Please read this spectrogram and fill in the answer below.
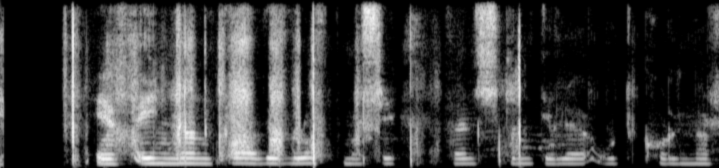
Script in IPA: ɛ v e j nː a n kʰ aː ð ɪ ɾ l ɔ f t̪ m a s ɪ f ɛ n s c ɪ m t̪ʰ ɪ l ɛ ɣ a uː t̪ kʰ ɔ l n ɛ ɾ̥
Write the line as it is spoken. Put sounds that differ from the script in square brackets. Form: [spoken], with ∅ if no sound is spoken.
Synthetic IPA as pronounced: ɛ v e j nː a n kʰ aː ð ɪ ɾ l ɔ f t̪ m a s ɪ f ɛ n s c ɪ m [t̪] ɪ l ɛ ɣ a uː t̪ kʰ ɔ l n [a] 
